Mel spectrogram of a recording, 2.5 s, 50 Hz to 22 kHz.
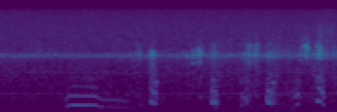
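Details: Eurasian eagle-owl near the nest microphone at night on 22 February 2013 while the female had left; one smooth, slightly falling call, then a run of soft clicks and taps.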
